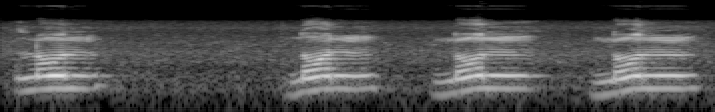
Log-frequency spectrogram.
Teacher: জিহ্বার আগা শুধুমাত্র উপরের তালুর সাথে হালকা করে লাগবে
